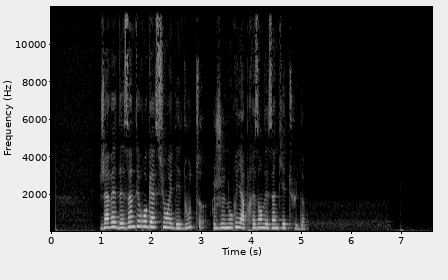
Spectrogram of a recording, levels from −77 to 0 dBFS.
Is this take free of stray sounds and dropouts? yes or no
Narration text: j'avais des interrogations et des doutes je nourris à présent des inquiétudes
yes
